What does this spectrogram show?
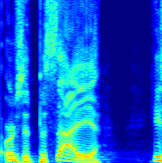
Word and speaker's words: Passaglia: I said is it passaglia or is it passaglia he said the G is silent like in lasagna Halsey is actually correct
